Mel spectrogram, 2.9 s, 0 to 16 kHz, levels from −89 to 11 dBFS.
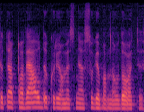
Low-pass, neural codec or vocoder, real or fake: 14.4 kHz; vocoder, 44.1 kHz, 128 mel bands, Pupu-Vocoder; fake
